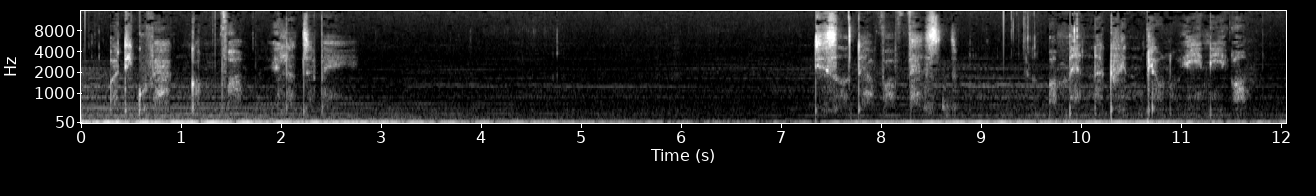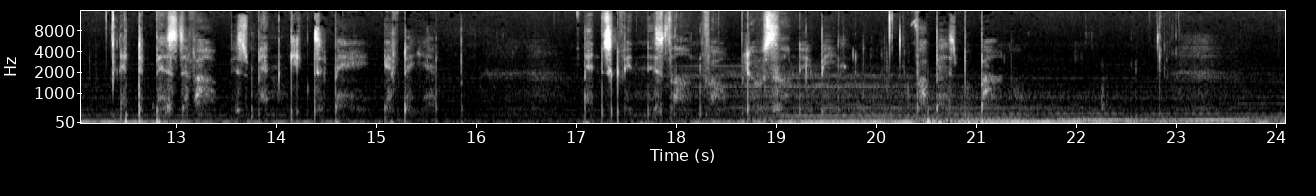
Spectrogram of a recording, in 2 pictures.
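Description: A voice whispering in short phrases over a low, steady droning music bed. The whispering pauses for a few seconds past the middle, then comes back.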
